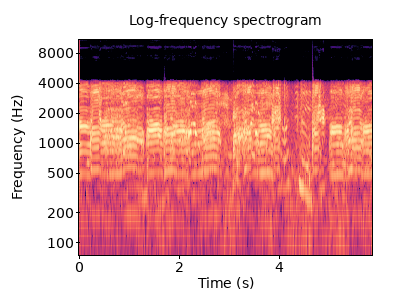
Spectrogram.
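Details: At Lake Elizabeth in Fremont, California, in November 2013, white geese honk loudly and harshly, several overlapping voices in rapid bursts, some calls sliding in pitch near the end.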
